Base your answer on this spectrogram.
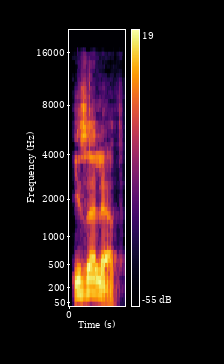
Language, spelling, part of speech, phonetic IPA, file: Russian, изолят, noun, [ɪzɐˈlʲat], Ru-изолят.ogg
- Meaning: isolate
